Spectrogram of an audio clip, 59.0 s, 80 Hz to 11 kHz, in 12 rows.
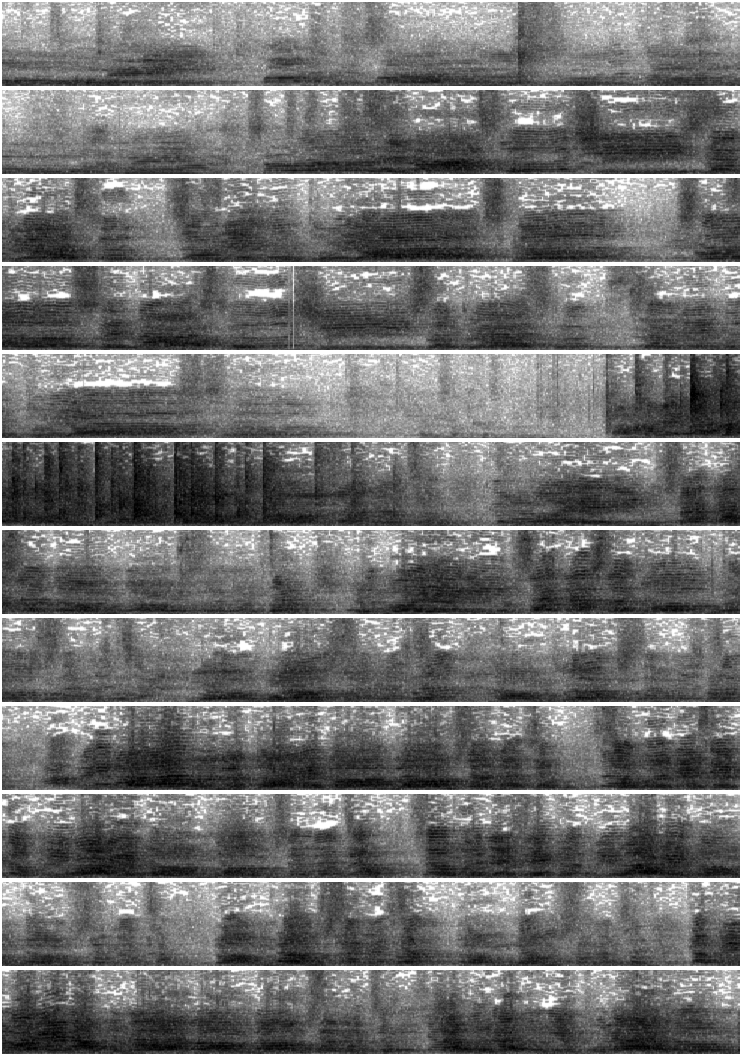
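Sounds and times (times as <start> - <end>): group singing unaccompanied: 0.0 - 22.4, 23.5 - 59.0.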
